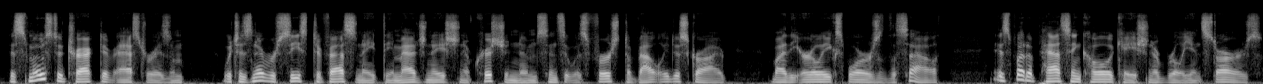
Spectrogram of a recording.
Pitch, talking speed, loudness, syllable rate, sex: 105 Hz, 165 wpm, -20 LUFS, 5.7 syllables/s, male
